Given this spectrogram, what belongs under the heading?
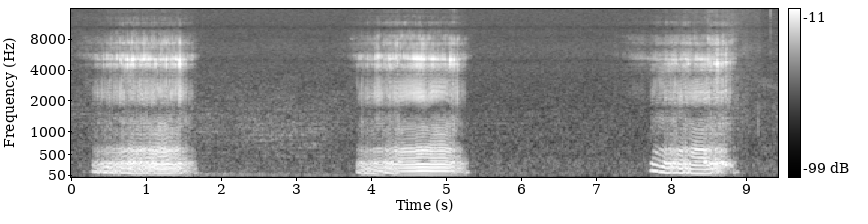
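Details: Female snoring: three long, loud rattling snores on the in-breath, about 17 a minute, separated by quiet pauses; typical snoring.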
